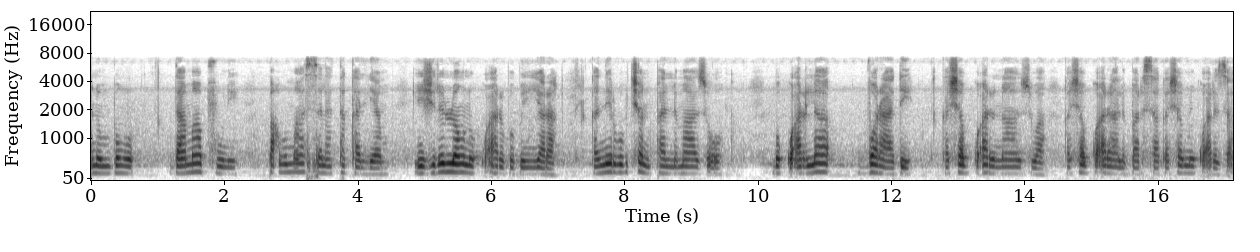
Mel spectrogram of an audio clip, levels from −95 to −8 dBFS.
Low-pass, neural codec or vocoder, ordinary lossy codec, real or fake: 7.2 kHz; none; MP3, 64 kbps; real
